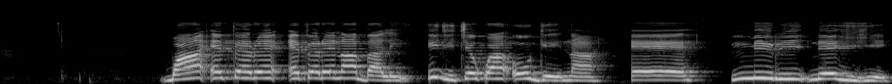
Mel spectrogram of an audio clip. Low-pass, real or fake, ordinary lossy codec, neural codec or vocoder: 7.2 kHz; real; none; none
